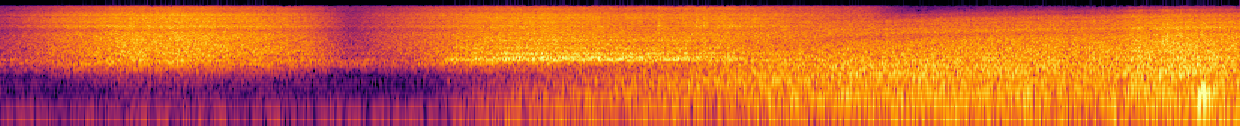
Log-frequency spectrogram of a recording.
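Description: Ocean waves break on a shore: a first wash of surf fades, then a louder, rushing surge rolls in and roars steadily to the end, with some wind noise and no voices.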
